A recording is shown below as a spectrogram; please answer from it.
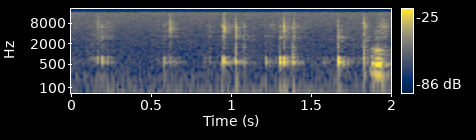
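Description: A scattered series of faint clicks and taps from hands handling a clear plastic jar, pressing a hot-glued wooden stick against its inside wall.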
